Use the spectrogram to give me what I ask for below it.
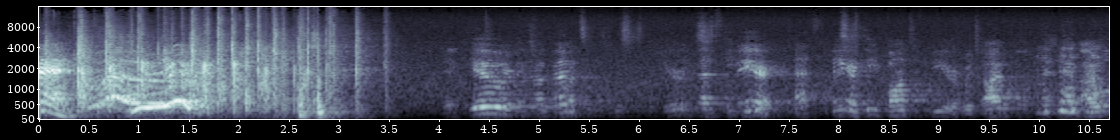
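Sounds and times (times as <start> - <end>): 
audience clapping: 0.0 - 3.6.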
